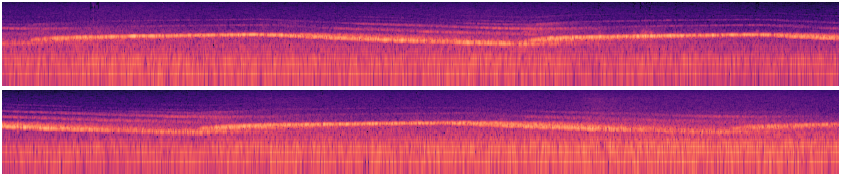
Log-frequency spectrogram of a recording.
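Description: An emergency vehicle siren wails in slow, repeating rise-and-fall sweeps, about three full cycles at a steady, moderate loudness over a low background rumble, with no one talking.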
